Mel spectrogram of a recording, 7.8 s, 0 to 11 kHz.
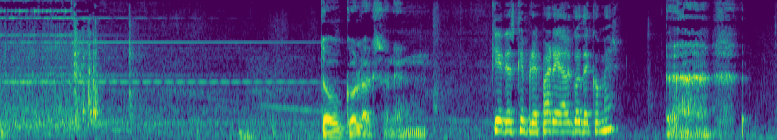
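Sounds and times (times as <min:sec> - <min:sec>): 
telephone bell ringing: 0:00.0 - 0:04.3
steady hum: 0:00.0 - 0:07.7
speech: 0:03.2 - 0:07.6.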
